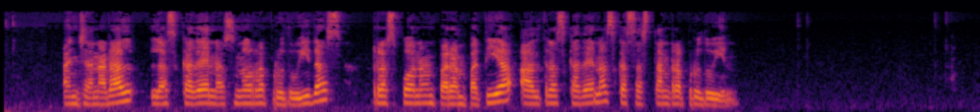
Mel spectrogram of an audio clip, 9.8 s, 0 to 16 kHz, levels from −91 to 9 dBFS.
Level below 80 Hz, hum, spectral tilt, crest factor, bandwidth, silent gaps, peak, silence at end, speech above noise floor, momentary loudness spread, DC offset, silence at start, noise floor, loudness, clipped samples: -66 dBFS; none; -2.5 dB/octave; 22 dB; 11.5 kHz; none; -4 dBFS; 2.45 s; 43 dB; 8 LU; under 0.1%; 0.65 s; -67 dBFS; -24 LUFS; under 0.1%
